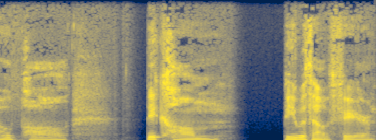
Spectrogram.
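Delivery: peaceful quiet voice. Speaker imagines how the angel might have spoken to paul: peaceful, quiet voice. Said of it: "in a peaceful, quiet voice".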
